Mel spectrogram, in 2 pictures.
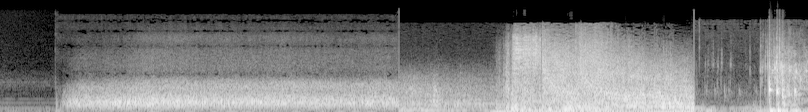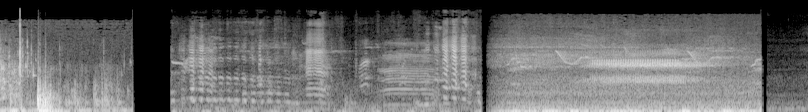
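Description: A run of nature sound effects: wind rushing, then a louder burst of thunder with a few sharp cracks of lightning, then a string of animal calls, and a last noisy stretch that cuts off just before the end.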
